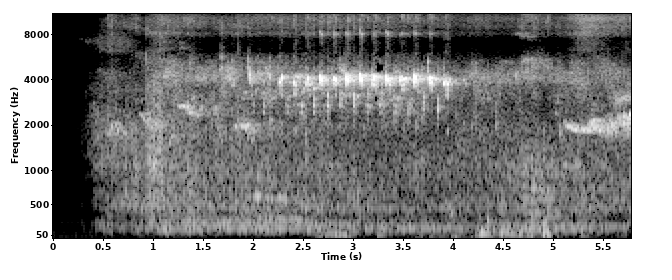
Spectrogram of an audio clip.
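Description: Lesser whitethroat song, played loudly: a fast, even, high-pitched rattle of about a dozen repeated notes in a short burst, over a faint background hiss.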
